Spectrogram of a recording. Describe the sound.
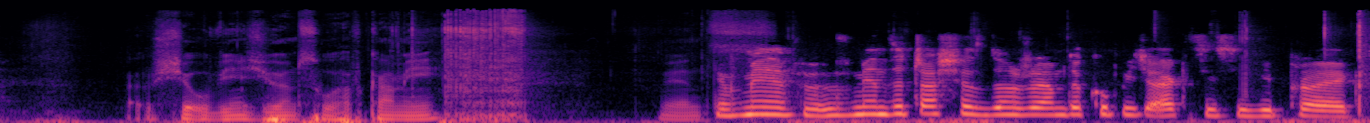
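A short, harsh ripping burst as a courier parcel is torn open by hand, with a man speaking before and after it.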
